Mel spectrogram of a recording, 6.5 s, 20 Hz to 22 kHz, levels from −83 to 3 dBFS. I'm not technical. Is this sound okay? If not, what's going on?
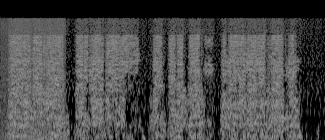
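No. From about 1.3 s to the end, overdone noise removal drops the background noise and breaks it up into twinkling specks.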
